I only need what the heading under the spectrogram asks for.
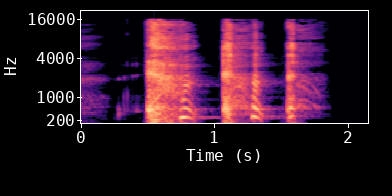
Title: Woman Coughing Sound Effect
